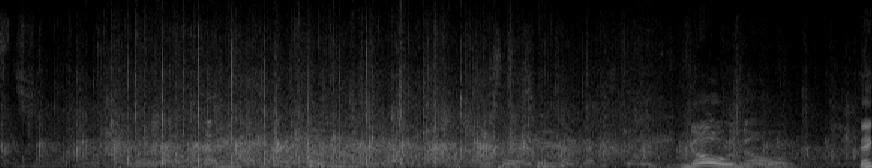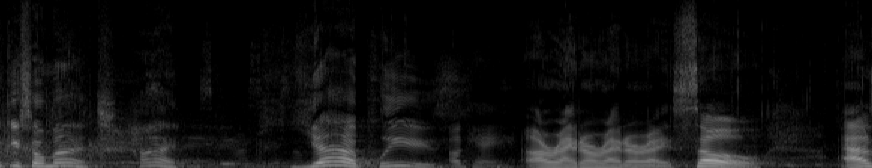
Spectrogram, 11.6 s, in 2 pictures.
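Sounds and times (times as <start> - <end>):
audience applause: 0.0 - 6.9
speech: 4.6 - 7.1, 7.8 - 11.6.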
